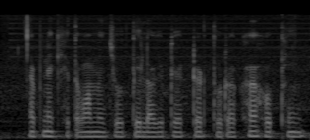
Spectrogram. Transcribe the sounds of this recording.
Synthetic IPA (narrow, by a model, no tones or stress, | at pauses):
ɐpnekʰeːt̪ʋãmẽd͡ʒoːt̪elaːɡeʈɾeːk̚ʈəɾt̪oɾəkʰaɦoːt̪ĩː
